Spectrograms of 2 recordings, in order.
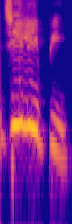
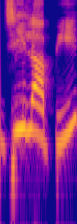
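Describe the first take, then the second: First: জিলিপি with i in the middle, not a; the casual জিলিপি form; everyday pronunciation. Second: Said in the usual way. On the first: Shown as a demonstration. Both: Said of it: "হয়ে যাচ্ছে জিলিপি".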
